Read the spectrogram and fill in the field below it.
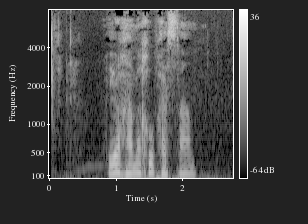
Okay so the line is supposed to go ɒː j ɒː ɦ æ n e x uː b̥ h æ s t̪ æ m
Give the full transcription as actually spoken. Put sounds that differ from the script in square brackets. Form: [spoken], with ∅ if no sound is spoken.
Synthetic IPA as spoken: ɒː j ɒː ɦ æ [m] e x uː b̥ h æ s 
